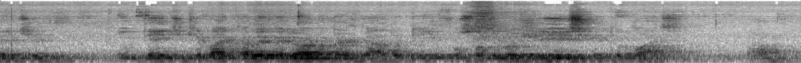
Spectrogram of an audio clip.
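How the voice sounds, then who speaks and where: There is noticeable background noise and audible room echo around a man speaking at a medium pitch. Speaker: company director. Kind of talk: trade presentation. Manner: trying to speak softly.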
